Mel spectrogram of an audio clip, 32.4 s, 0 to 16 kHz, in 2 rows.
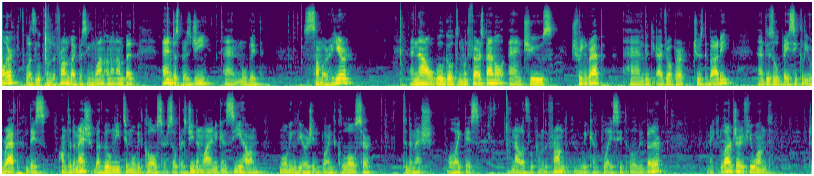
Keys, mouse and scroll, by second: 0.0 click, 0.8 KP_1, 1.7-2.1 scroll up 3, 2.3 shift+middle drag, 3.2 g, 4.2 click, 4.5 s, 5.6 click, 5.8 g, 8.8-11.4 drag, 12.6 click, 15.5-16.0 middle drag, 16.3 g, 18.7 Escape, 19.5 g, 19.7 y, 23.7 click, 23.9-25.6 middle drag, 26.2 KP_1, 26.9 g, 29.4 click, 29.6 s, 30.6 click, 30.7 g.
